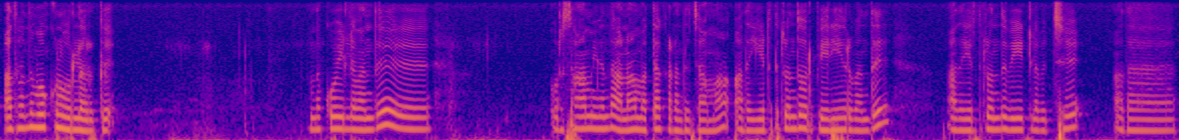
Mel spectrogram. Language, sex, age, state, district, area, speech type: Tamil, female, 30-45, Tamil Nadu, Coimbatore, rural, spontaneous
